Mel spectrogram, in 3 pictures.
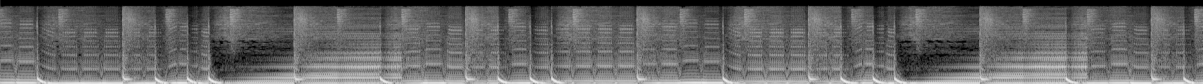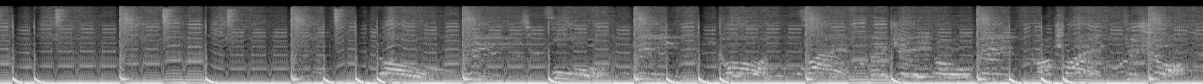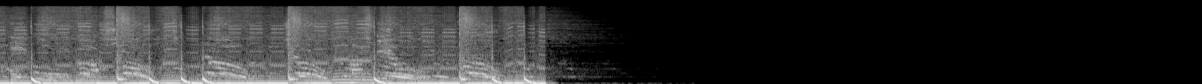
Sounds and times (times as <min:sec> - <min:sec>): Drum and bass: 0:00.0 - 0:30.2.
